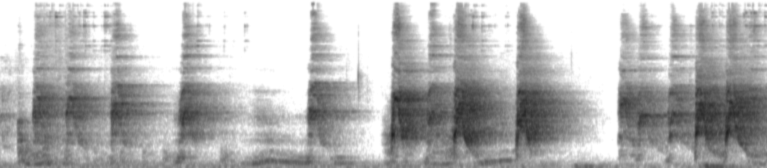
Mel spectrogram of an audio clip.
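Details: Rosie the dog keeps barking at her barking self on TV, a long string of about fifteen rough barks, some doubled, grows louder midway, with low thumps and short pauses between bursts.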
